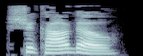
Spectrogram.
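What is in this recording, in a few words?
"chicago", British English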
